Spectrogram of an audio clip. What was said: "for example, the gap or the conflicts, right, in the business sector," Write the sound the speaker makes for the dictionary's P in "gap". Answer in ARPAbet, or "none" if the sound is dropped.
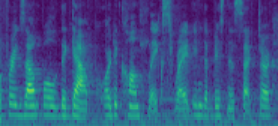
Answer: P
